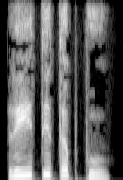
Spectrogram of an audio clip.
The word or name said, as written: ರೀತಿತಪ್ಪು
